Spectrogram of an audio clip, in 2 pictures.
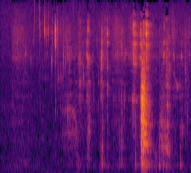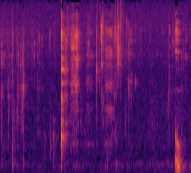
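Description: Metal fork clinking and scraping against a plate while scooping up creamy macaroni, with a few sharp clinks, the loudest about three seconds in and another about five seconds in.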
